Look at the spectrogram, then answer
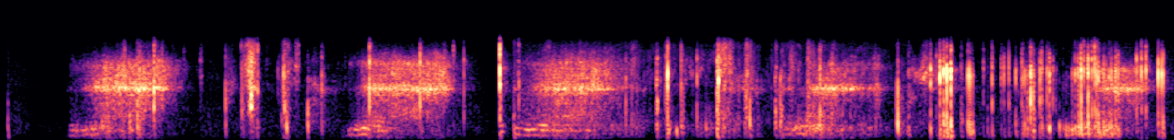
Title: My Wife Snoring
